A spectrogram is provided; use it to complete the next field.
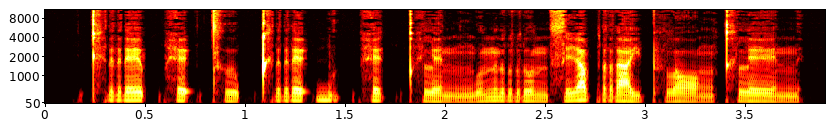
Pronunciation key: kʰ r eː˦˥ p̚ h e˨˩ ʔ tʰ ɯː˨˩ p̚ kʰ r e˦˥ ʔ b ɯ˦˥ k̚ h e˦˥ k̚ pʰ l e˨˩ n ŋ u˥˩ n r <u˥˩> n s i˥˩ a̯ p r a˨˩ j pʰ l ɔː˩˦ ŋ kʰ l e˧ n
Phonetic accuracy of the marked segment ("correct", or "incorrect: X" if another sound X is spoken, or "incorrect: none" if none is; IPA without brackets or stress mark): incorrect: u˨˩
